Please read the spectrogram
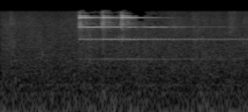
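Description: A small metal bell, struck three times in quick succession a little under a second in, its clear ringing tone dying away over about a second.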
